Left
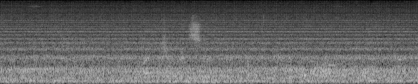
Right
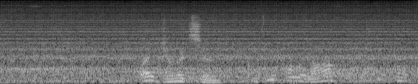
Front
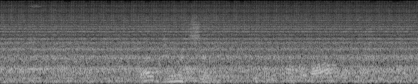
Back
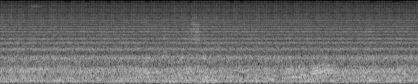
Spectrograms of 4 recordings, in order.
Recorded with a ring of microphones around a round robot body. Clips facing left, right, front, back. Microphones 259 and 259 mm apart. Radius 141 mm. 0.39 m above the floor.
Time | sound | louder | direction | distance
1.4 | a man speaking | right 7 dB, front 4 dB | 55° right | 1.3 m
